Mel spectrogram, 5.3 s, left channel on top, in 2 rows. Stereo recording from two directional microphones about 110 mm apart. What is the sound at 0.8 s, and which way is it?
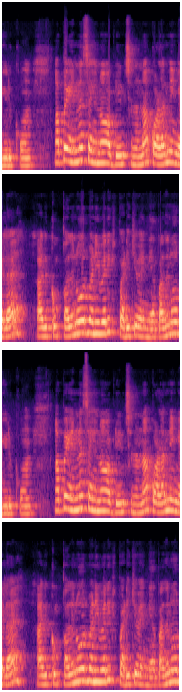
Speech, 30° left (ahead or behind).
